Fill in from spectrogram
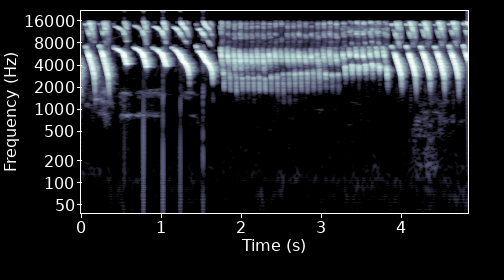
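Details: Canary singing as training material for long rolling song: bright descending whistled sweeps, then a rapid buzzy rolling trill from about two seconds, ending in more repeated downward-swooping notes.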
